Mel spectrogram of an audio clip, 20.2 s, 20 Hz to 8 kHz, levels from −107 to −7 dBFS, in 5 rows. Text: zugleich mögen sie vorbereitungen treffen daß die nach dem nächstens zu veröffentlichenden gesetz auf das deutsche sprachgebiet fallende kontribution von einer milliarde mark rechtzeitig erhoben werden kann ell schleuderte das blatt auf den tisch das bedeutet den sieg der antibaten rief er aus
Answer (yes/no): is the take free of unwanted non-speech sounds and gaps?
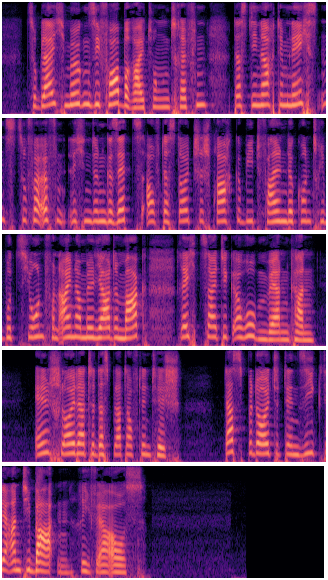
yes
